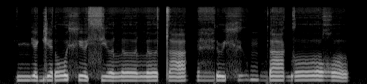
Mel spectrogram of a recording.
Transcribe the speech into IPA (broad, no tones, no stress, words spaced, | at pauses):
nʲaɡʲɛɾoxʲəː sʲə ləːləta | ɛ̤ɾʉ xʲo̤mo̤ ɾa ɡɤːʁʷɤ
